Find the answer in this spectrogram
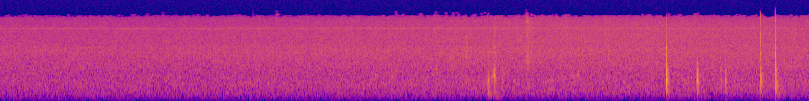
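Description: Quiet outdoor background: a faint steady hiss, then several short sharp clicks during the last four seconds.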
